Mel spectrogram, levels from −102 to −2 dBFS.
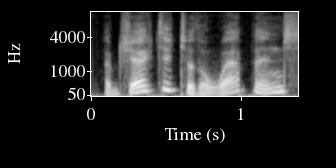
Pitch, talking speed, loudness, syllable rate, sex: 165 Hz, 175 wpm, -17 LUFS, 5.8 syllables/s, male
